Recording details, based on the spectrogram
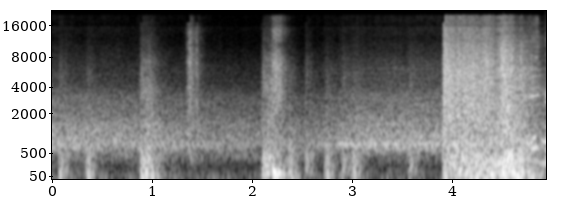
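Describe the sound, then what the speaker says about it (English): Wrestling video game WWE SmackDown vs Raw 2006 on PS2: a wrestler is struck with a ladder, giving several loud thuds and slams in quick succession, followed by a sustained burst of crowd-like noise. "he's using that ladder as a weapon"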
